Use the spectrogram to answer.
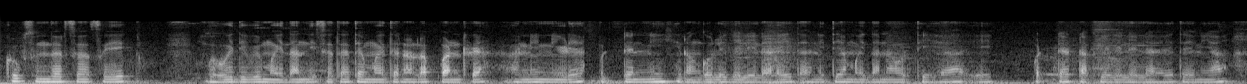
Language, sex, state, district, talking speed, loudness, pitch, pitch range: Marathi, male, Maharashtra, Pune, 135 wpm, -21 LUFS, 115 Hz, 110-120 Hz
